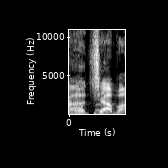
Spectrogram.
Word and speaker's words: El Chapo: Did you say El Capo? – It's El Chapo. – El Chapo. I will not answer. – Hey, I'm not answering that question. – You have to pronounce the H.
